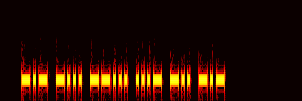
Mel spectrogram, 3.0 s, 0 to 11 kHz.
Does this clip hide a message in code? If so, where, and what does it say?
Yes: Morse code from 0.2 to 2.2 s, heard as a keyed tone, about 45 wpm, 700 Hz. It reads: KB7VDK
